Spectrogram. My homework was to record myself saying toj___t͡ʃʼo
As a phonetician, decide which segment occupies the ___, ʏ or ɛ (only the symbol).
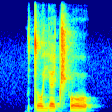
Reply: ɛ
